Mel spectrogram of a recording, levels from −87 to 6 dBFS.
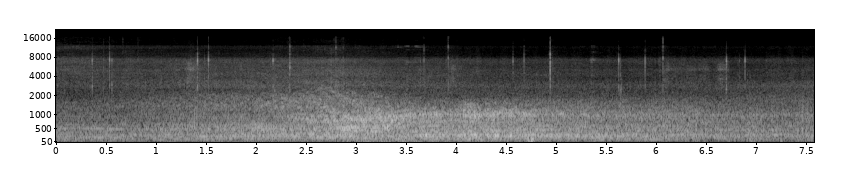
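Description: Nothing stood out on listening to this recording of sounds.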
